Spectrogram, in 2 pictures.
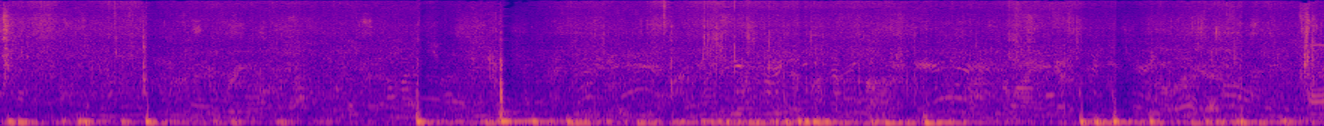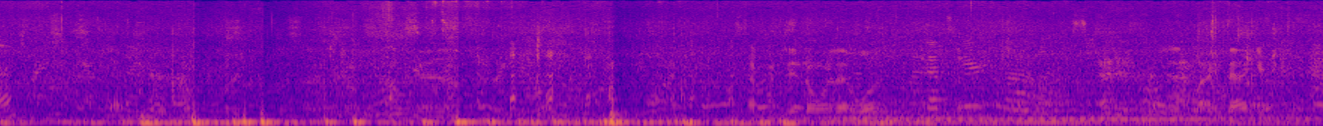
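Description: A crowd of young people murmurs and chatters outdoors.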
